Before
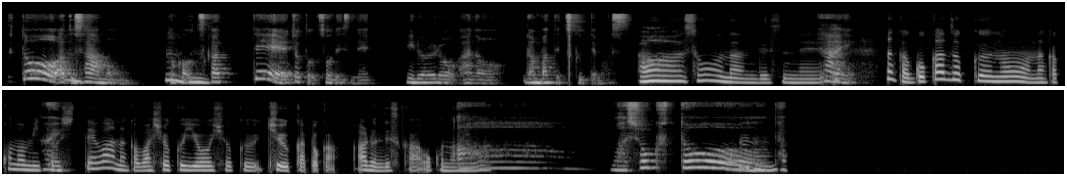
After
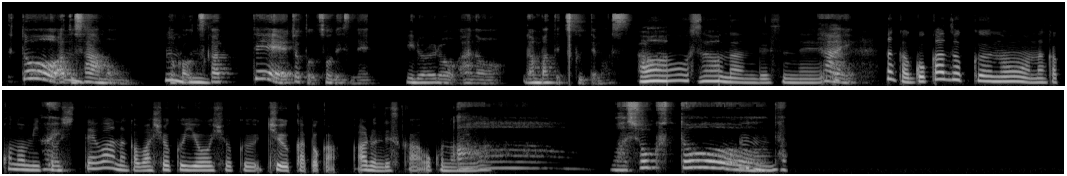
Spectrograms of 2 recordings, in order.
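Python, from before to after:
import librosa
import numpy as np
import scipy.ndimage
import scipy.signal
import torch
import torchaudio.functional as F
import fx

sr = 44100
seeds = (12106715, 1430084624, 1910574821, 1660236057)

y = fx.edit(x, sr, fx.reverse_span(start_s=6.65, length_s=0.52), tone=tone)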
